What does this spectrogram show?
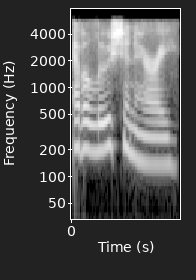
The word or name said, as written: evolutionary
